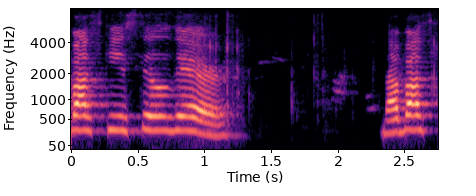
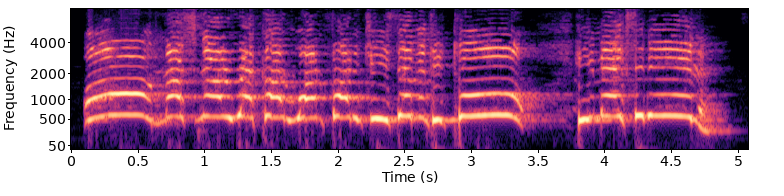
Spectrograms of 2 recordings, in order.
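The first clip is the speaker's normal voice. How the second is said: much higher and louder, yelling with joy; ecstatic shouting; 10 semitones higher, 11 dB louder than usual. Real, not acted. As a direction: cheer him into the final at the top of your voice. Watching national record set live.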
